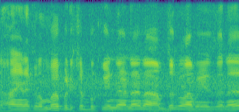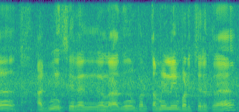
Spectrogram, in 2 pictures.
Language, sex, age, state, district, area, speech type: Tamil, male, 45-60, Tamil Nadu, Cuddalore, rural, spontaneous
